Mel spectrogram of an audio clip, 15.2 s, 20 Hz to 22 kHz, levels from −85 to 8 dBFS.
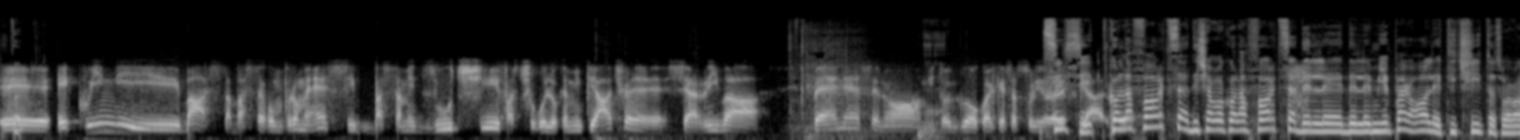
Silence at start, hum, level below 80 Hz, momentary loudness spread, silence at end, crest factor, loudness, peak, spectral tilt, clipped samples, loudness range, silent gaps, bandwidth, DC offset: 0 s; none; -60 dBFS; 8 LU; 0 s; 18 dB; -22 LUFS; -4 dBFS; -3.5 dB/octave; under 0.1%; 3 LU; none; 13.5 kHz; under 0.1%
